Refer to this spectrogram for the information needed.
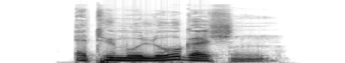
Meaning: inflection of etymologisch: 1. strong genitive masculine/neuter singular 2. weak/mixed genitive/dative all-gender singular 3. strong/weak/mixed accusative masculine singular 4. strong dative plural
- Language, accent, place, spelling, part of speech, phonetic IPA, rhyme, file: German, Germany, Berlin, etymologischen, adjective, [etymoˈloːɡɪʃn̩], -oːɡɪʃn̩, De-etymologischen.ogg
